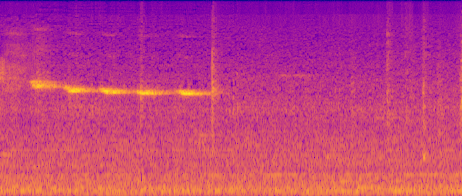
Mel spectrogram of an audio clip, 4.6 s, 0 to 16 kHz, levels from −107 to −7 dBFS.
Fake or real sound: real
